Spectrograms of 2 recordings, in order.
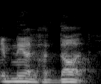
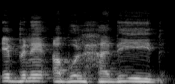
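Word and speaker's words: Ibn Abi al-Hadid: The guy's name is not Ibn al-Haddad, right? His name is Ibn Abul Hadid. It's not Haddad.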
